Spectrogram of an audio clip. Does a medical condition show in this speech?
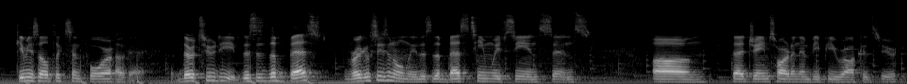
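No.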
